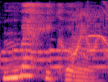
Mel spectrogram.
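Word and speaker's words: México: And in Spanish, it's pronounced Mexico.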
